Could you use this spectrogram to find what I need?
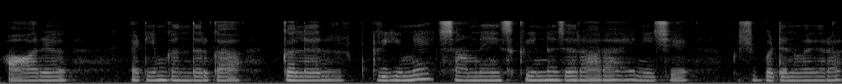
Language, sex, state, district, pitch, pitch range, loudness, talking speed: Hindi, female, Bihar, Bhagalpur, 185 Hz, 180-195 Hz, -34 LUFS, 130 wpm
